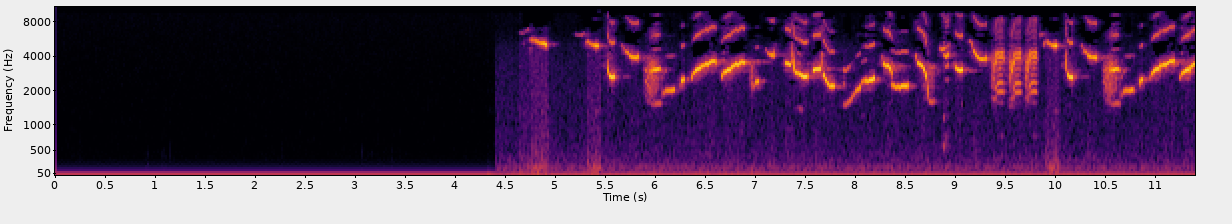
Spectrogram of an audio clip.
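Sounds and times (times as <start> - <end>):
great-billed seed finch whistling song with buzzy rattle: 4.6 - 11.4.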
